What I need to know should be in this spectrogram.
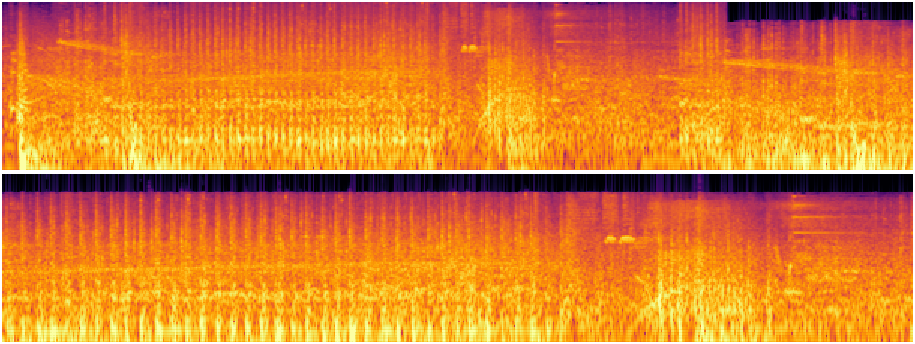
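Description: A cannon fires in rapid bursts.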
